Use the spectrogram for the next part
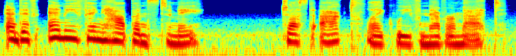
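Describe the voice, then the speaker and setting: An actress playing an earnest, secretive and protective young woman in a video game, measured and resolute over background music. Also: on the low side, lively intonation, a little hiss or hum. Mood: earnest, guarded. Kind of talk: scripted video game voice acting. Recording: game dialogue with music underneath.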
